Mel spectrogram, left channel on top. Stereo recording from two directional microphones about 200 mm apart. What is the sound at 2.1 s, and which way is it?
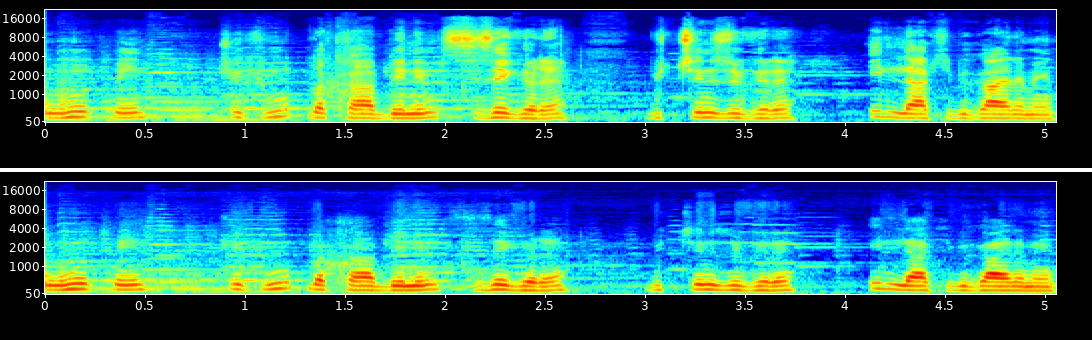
Speech, 80° left.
